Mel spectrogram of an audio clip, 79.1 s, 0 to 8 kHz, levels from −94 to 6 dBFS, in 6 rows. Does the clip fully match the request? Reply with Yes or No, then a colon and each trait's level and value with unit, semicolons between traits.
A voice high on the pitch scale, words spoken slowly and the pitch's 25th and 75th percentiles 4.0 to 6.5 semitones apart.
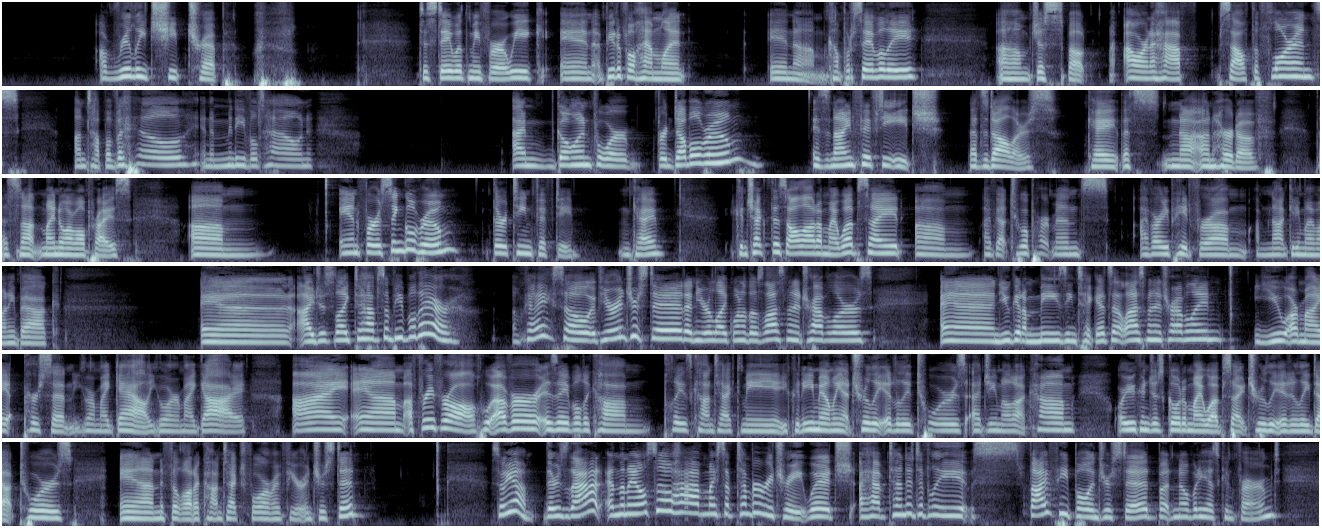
No: high, 205 Hz; average, 150 wpm; average, 4.5 semitones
